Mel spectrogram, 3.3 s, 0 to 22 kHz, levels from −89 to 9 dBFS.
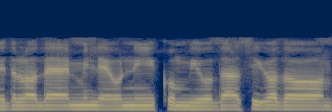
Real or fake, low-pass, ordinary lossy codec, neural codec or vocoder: real; 5.4 kHz; MP3, 32 kbps; none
